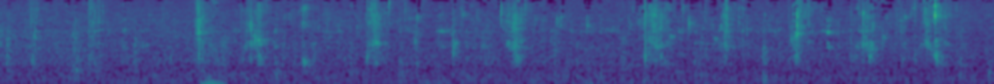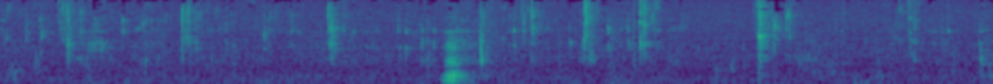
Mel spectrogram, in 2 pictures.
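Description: Close-miked chewing of soft, cheesy macaroni: a steady run of wet mouth clicks and smacks. A brief low hum of the voice comes about nine seconds in.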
